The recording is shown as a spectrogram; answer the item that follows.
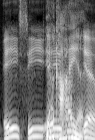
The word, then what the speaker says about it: acai: Yeah, acai. Yeah, like Jimmy Fallon just had a tweet. It's like the shortest word ever for the most syllables.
